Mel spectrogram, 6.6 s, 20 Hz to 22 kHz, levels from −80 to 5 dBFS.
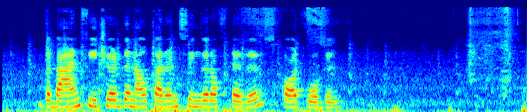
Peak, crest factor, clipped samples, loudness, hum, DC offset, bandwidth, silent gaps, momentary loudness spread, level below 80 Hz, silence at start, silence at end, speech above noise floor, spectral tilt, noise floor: -2 dBFS; 16 dB; under 0.1%; -16 LUFS; none; under 0.1%; 17 kHz; none; 21 LU; -32 dBFS; 0.05 s; 0 s; 27 dB; -5.5 dB/octave; -43 dBFS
